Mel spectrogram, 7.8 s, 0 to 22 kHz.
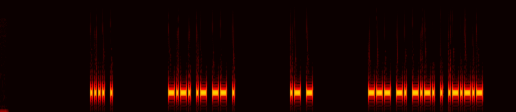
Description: Morse code, heard as a keyed tone, about 37 wpm, 700 Hz. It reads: HE CAME AT ONCE.
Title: 4x Word-Spacing - Sentences from Top 300 Words - 40wpm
